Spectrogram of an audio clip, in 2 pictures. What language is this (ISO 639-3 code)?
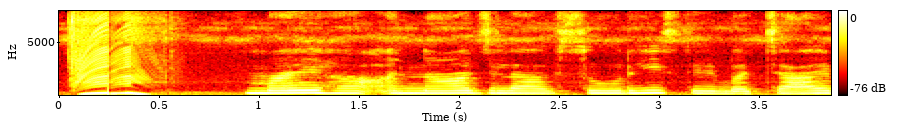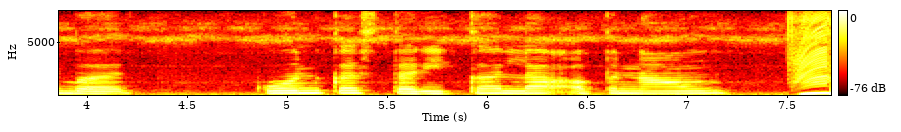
hne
